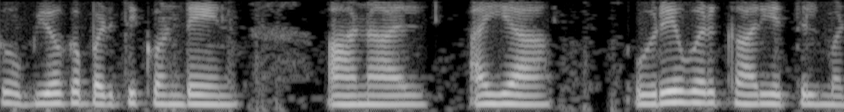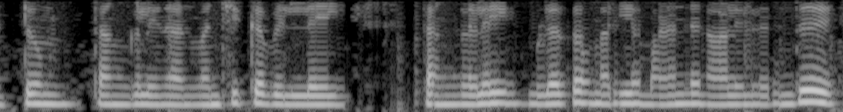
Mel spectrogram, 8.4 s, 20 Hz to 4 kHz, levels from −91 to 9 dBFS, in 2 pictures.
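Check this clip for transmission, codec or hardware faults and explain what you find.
Two faults are present: heavy noise suppression across the whole clip, and a run of repeated packet loss near the end. The speech passes through a narrowband call codec, most likely G.711, with nothing above 4 kHz.

Overdone noise removal runs from start to finish. The suppressor was set so aggressively that frequency bands near its noise estimate are pulled down or switched off entirely, taking quiet parts of the speech with them. The background falls to near silence with twinkling specks.

Repeated packet loss (robotic sound) occurs from 5.78 s to 8.19 s. Dozens of short holes, none longer than 40 ms, arrive one after another. Each is patched by extending the preceding sound, so concealment fills about 1.1 s, roughly 44% of that stretch. The speech turns choppy, with pieces missing.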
